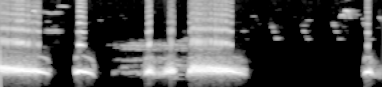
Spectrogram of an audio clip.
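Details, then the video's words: Spotted dove (tekukur) calling to agitate other birds: a long, loud, slightly falling coo, a short downslurred note, then another drawn-out coo, with faint high twittering of small birds in the background. "Suara kicau Burung TEKUKUR cepat membuat Emosi burung - TEKUKUR鸟的声音"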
